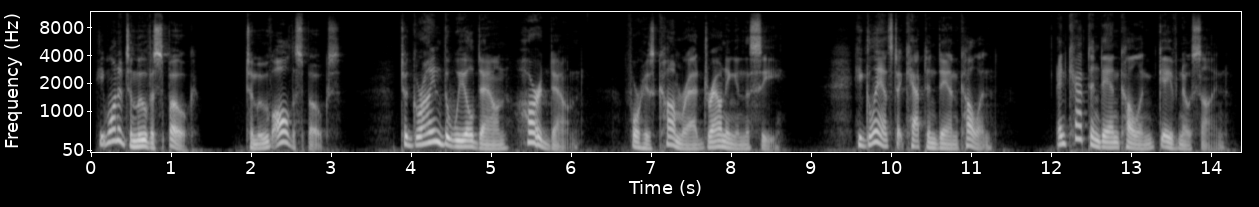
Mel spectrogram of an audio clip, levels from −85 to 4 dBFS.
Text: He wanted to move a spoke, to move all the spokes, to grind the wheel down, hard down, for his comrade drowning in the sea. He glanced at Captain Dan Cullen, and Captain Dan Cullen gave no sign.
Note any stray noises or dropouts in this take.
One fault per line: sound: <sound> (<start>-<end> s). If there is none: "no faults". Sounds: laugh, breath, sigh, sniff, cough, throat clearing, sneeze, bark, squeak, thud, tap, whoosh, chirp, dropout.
no faults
